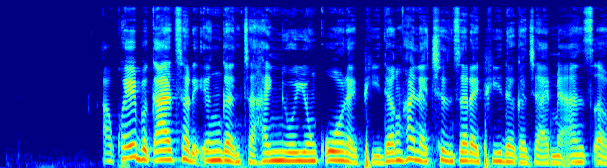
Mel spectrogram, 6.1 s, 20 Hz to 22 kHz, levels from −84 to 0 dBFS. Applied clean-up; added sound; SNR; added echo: none; none; none; none.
